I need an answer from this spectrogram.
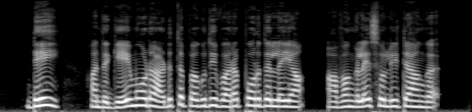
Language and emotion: Tamil, sad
